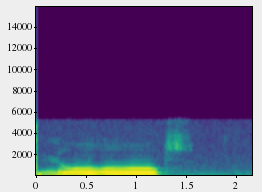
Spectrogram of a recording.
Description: Bu yazıda ayrıca ritüel sırasında zikredilen bazı sözlerin ses dosyaları vardır ve mavi gözüken bu kelimeleri tıklandığında nasıl telaffuz edildikleri sesli bir biçimde gösterilecektir.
